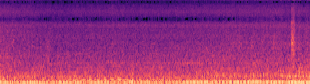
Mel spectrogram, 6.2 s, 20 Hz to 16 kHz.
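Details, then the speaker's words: 1972 Ford F100 XLT Ranger V8 revived after 15 years' storage, not charging yet; heard from a disconnected tailpipe: deep, steady, even rumble with no popping or misfire; normal idle. "so this tailpipe is not connected but you can probably hear it it sounds real nice"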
